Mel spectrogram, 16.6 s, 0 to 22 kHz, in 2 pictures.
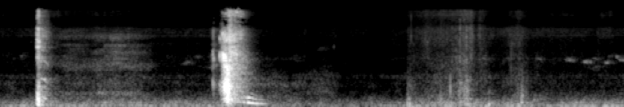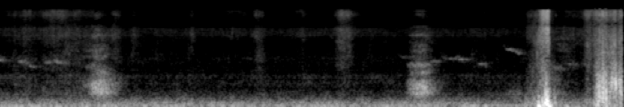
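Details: Person on day 5 of a head cold spreading to the throat: two sharp, explosive sneezes, then quiet breathing and sniffing, then two more sneezes near the end; sneezing.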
